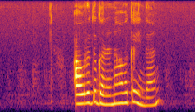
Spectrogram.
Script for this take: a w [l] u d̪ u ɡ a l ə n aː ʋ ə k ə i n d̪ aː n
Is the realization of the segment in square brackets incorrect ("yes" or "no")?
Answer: yes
